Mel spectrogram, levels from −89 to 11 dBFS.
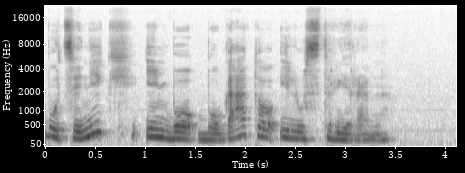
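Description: Nothing in this recording trips up the ear at any point, so there's no fault here to walk through.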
